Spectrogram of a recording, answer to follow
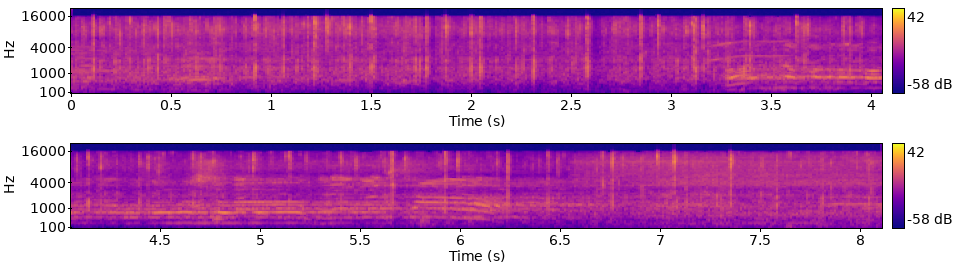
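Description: Crowd clapping just after the music stops. About three seconds in, a voice calls out in one long drawn-out call lasting about three seconds.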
